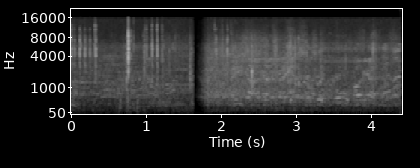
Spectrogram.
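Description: Crowd of people talking nearby as they walk, with no one voice standing out, and a few sharp clicks in the first second. The sound drops out briefly before two seconds in, then the chatter resumes.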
